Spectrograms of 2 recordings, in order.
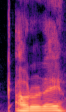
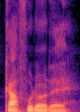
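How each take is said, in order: First: The word has an ow sound without f. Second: The word has an afu sound with f. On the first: This is the eastern dialect form. "in Eastern dialects we got" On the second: This is the western dialect form. "in Western it's"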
